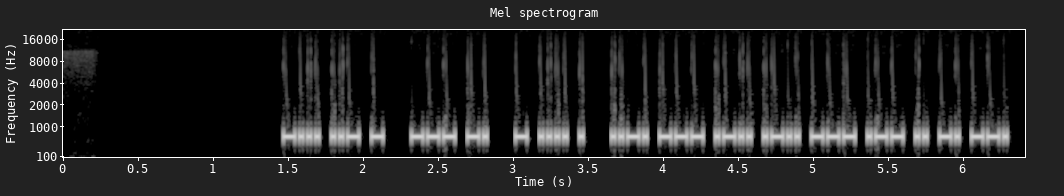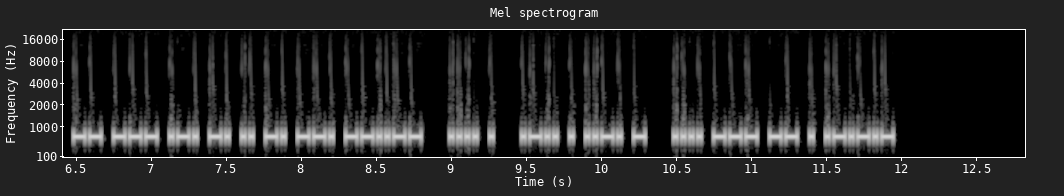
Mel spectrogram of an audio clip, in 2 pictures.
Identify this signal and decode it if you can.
Morse code, heard as a keyed tone, about 41 wpm, 700 Hz. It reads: BUT ON THE FOLLOWING MORNING, HE LEFT HOME.
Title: Sentences from Top 1000 Words - Review Part 4 - 45wpm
